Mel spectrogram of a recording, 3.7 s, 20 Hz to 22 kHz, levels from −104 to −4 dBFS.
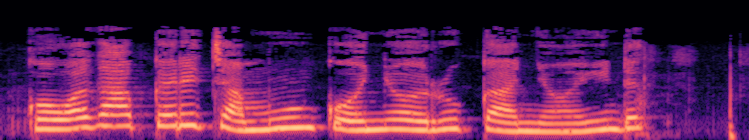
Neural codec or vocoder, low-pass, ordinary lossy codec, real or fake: vocoder, 48 kHz, 128 mel bands, Vocos; 19.8 kHz; MP3, 48 kbps; fake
